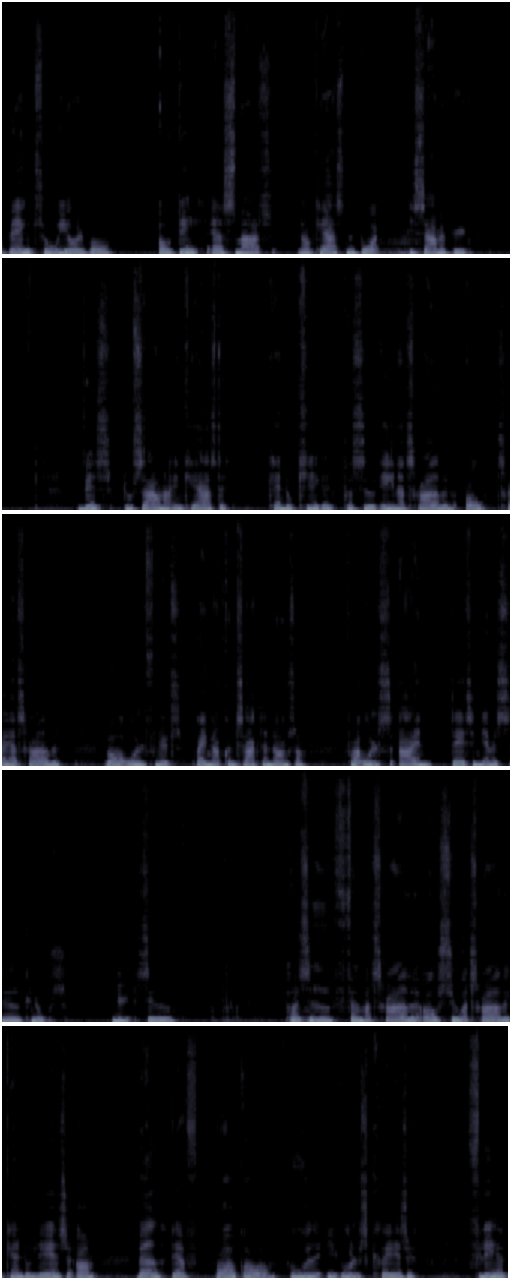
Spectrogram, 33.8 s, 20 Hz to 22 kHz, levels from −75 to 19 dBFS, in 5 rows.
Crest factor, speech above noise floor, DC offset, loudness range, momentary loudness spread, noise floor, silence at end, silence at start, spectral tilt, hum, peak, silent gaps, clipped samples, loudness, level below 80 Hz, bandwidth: 16 dB; 34 dB; under 0.1%; 3 LU; 7 LU; -67 dBFS; 0 s; 0 s; -7 dB/octave; none; -20 dBFS; none; under 0.1%; -34 LUFS; -80 dBFS; over 20 kHz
